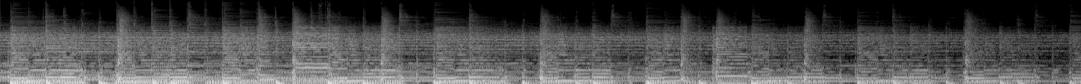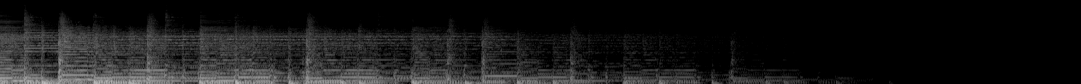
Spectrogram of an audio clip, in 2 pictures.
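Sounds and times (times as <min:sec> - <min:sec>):
solo mellotron loop: 0:00.0 - 0:16.2.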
